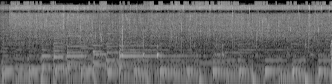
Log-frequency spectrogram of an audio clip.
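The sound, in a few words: pork ribs stir frying in sugar in a hot pan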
